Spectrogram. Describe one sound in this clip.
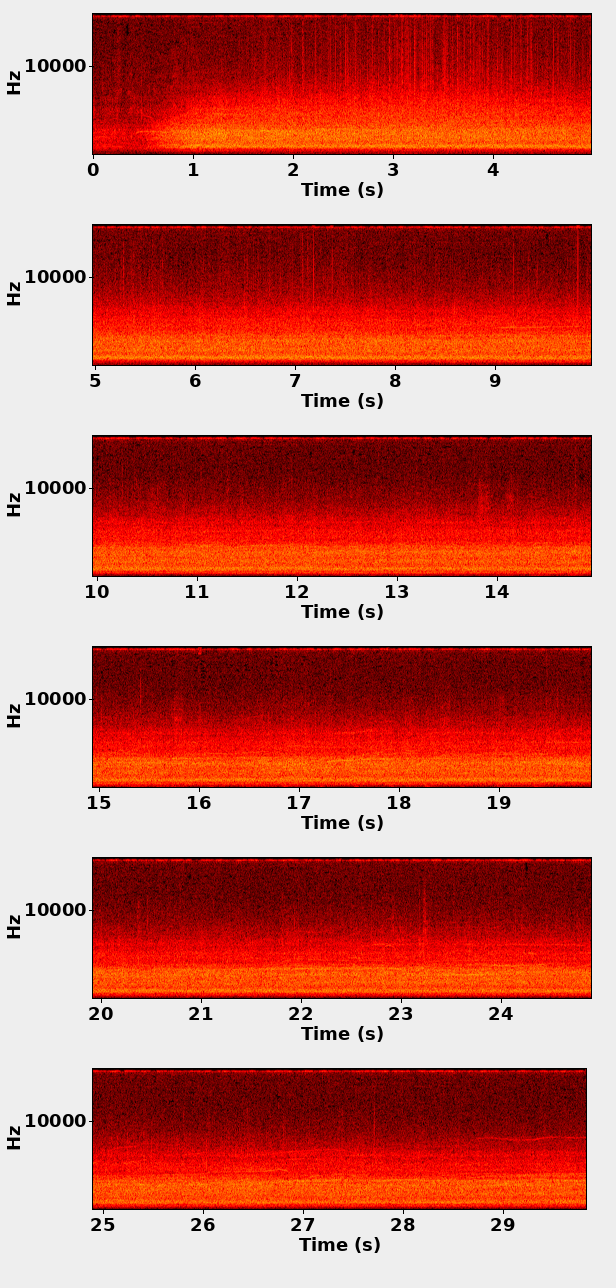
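A large crowd cheers and roars loudly in a big echoing stadium.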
